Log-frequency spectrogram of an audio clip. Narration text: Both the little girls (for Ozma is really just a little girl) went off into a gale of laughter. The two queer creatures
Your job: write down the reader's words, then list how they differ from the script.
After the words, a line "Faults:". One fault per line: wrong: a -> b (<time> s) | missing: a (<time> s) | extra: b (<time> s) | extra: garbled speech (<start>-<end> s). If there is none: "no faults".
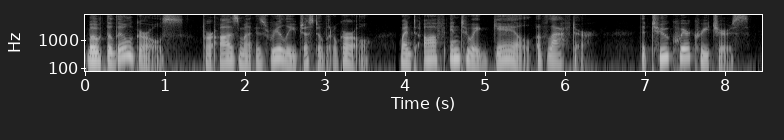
Both the little girls (for Ozma is really just a little girl) went off into a gale of laughter. The two queer creatures
Faults:
no faults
